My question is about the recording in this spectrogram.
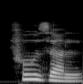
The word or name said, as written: foozle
